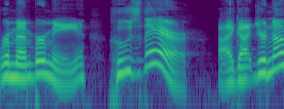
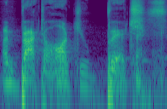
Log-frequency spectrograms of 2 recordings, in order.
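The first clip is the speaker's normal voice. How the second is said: breathy, whispered horror-villain voice, taunting; 9 semitones lower, 5 dB quieter than usual. Acting out a phone-plan sketch line as Freddy Krueger: Freddy Krueger voice. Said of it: "It was Freddy Krueger".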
